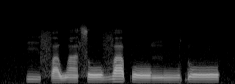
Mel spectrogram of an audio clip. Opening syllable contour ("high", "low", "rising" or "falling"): falling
